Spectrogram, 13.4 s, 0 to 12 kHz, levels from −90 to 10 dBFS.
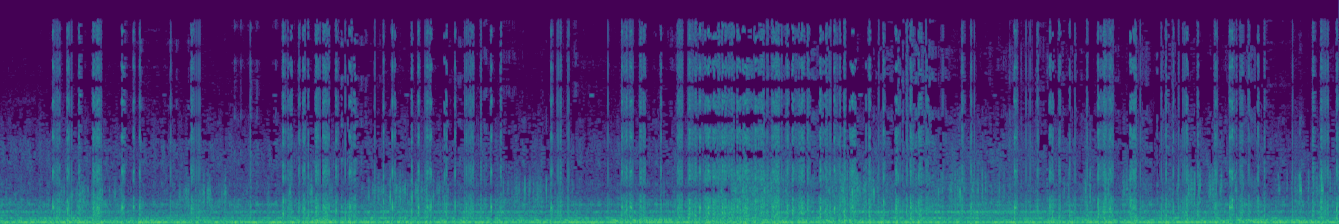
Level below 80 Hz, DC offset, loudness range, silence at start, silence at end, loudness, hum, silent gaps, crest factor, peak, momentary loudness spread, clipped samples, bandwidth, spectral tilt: -34 dBFS; under 0.1%; 1 LU; 0 s; 0 s; -24 LUFS; none; none; 16 dB; -8 dBFS; 2 LU; under 0.1%; 11 kHz; -6.5 dB/octave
